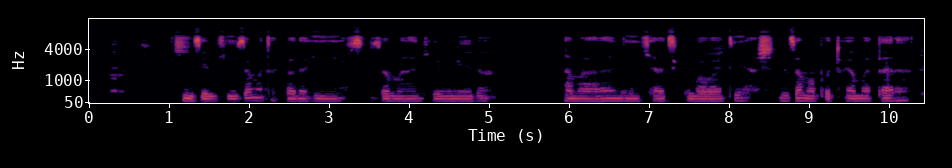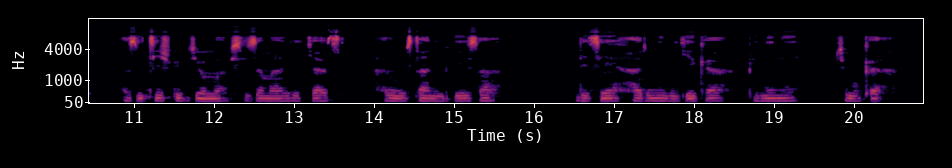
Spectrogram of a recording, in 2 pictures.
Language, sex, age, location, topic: Kinyarwanda, male, 18-24, Kigali, health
